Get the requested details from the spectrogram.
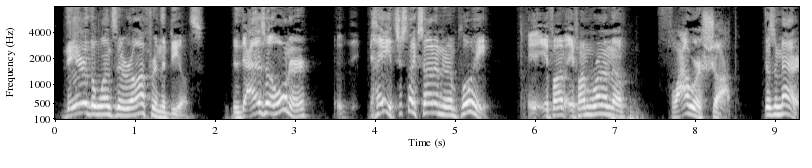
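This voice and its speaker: Keeping his loudness very even, a man speaks at a moderate pace in a high pitch with lively intonation. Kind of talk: ring announcer parody.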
